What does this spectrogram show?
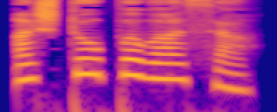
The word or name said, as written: ಅಷ್ಟೋಪವಾಸಿ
